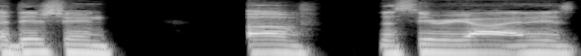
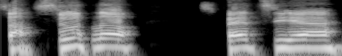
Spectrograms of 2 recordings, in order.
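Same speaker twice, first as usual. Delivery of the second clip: laughing; 6 semitones higher, slower than usual. Real, not acted. Stumbling over a name, laughing.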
